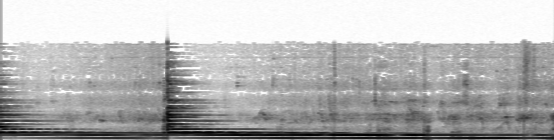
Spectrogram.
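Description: A bell rings with a strong sustained tone and rich overtones, struck again sharply partway through and left humming steadily; voices and background activity murmur underneath.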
